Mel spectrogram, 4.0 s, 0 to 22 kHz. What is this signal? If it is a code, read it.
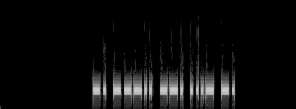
Morse code, heard as a keyed tone, about 34 wpm, 700 Hz. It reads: N8GVN
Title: USA Call Signs - 5 Characters - 6x Character Spacing - 35wpm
